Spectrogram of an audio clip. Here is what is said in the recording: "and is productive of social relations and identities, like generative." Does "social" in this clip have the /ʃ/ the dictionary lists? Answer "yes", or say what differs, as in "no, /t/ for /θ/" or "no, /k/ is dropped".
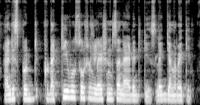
yes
